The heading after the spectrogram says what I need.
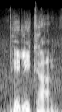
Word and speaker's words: Pelikan: How do you say that in the German? Pelikan. Pelican.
